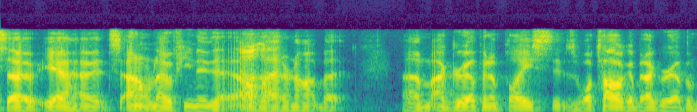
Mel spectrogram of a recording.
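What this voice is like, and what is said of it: Northeast Tennessee Appalachian accent. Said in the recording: “you can tell by my dialect, I'm not from New York or anywhere like that. I'm from a little place up in Northeast Tennessee ... when I say hillbilly, it's hillbilly”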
